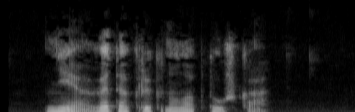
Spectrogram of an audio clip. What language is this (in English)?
Belarusian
